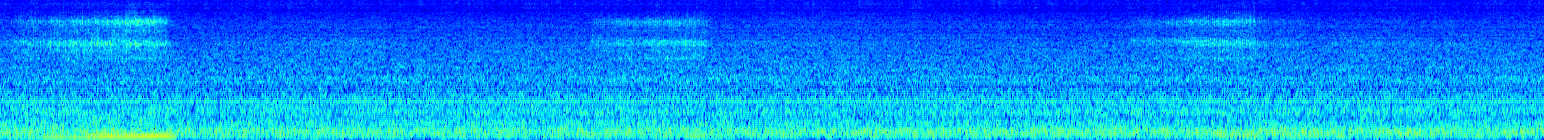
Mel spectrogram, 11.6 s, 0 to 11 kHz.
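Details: A sleeping puppy snores softly in high whistling snores about every four seconds, roughly 15 breaths a minute, over a steady background hum: puppy snoring.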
